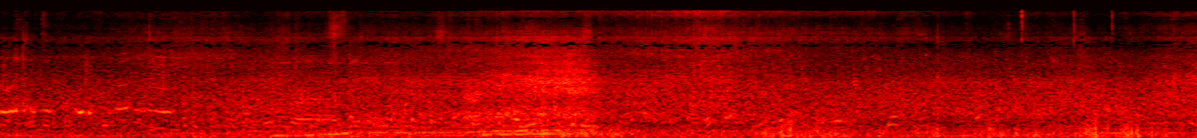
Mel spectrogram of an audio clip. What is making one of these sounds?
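Men talk nearby outdoors with animation.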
